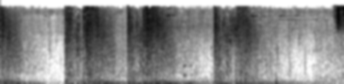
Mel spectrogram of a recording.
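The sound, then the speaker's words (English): Mire Lurks unleash a sonic attack in a video game, a loud, dense roaring blast of noise that hits in a few abrupt surges, each one crashing in and rumbling on heavily. “Yep, they are indeed sonicking at me. Ooh, that one blowed up real good.”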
